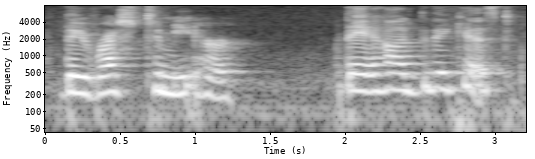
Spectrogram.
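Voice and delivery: ordinary delivery, nothing marked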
